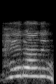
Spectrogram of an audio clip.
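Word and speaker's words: פא: 따라 구분이 되는 단어인데 다게시가 있으면 발음이 거세졌잖아요. 그래서 영어의 P처럼 푸 소리를 내고요. 다게시가 없으면 부드럽게 소리가 나잖아요. 그래서 푸처럼 되는 거죠. 푸, 푸. 이 페라는 글자는 조금 볼 게 많아요. 다게시가 있는 경우와 없는 경우에 따라 발음이 변한다.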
